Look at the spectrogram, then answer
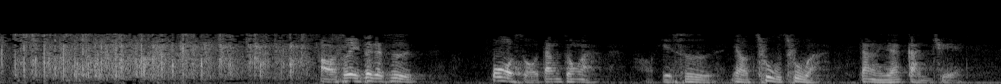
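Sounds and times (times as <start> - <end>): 
audience applause: 0.0 - 3.4
speech: 3.2 - 4.3, 4.9 - 9.7.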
